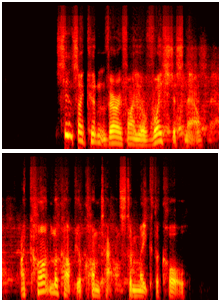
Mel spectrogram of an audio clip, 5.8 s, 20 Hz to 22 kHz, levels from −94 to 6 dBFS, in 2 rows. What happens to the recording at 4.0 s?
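At 4.0 s the speech comes back about every 0.3 s, each repeat thinner and more ringing, peaking about 12 dB below the speech. This is feedback echo between two devices, running from 1.64 to 4.92 s: one device replays another's microphone, which recaptures it.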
